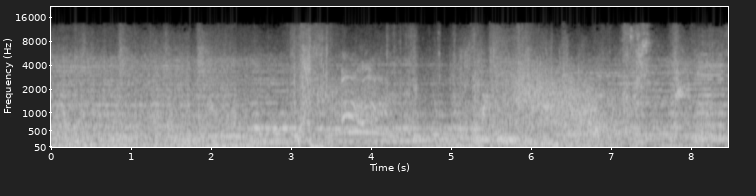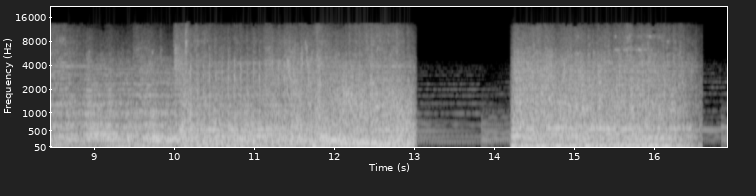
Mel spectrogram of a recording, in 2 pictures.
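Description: Gunfire in an action film about a sniper: a loud, dense barrage of shots mixed with clattering mechanical noise, cut off by a brief silence and then resuming.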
